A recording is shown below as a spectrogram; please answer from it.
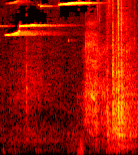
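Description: Old wooden door being opened by its knob: a thin, high squeak in the first second, then a louder rushing noise near the end.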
